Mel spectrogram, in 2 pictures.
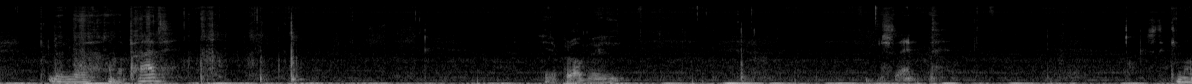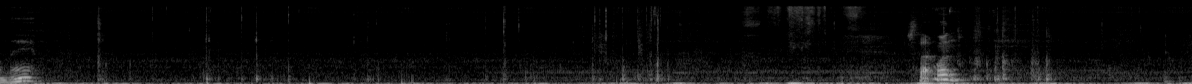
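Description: Small wooden chair legs tap and scrape on a hard surface close by.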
